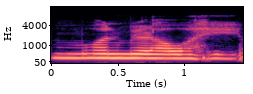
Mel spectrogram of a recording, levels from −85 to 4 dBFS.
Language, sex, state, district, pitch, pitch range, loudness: Marathi, female, Karnataka, Belgaum, 200 Hz, 195-210 Hz, -12 LUFS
